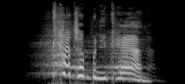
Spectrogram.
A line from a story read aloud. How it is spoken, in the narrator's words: Rachel snapped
